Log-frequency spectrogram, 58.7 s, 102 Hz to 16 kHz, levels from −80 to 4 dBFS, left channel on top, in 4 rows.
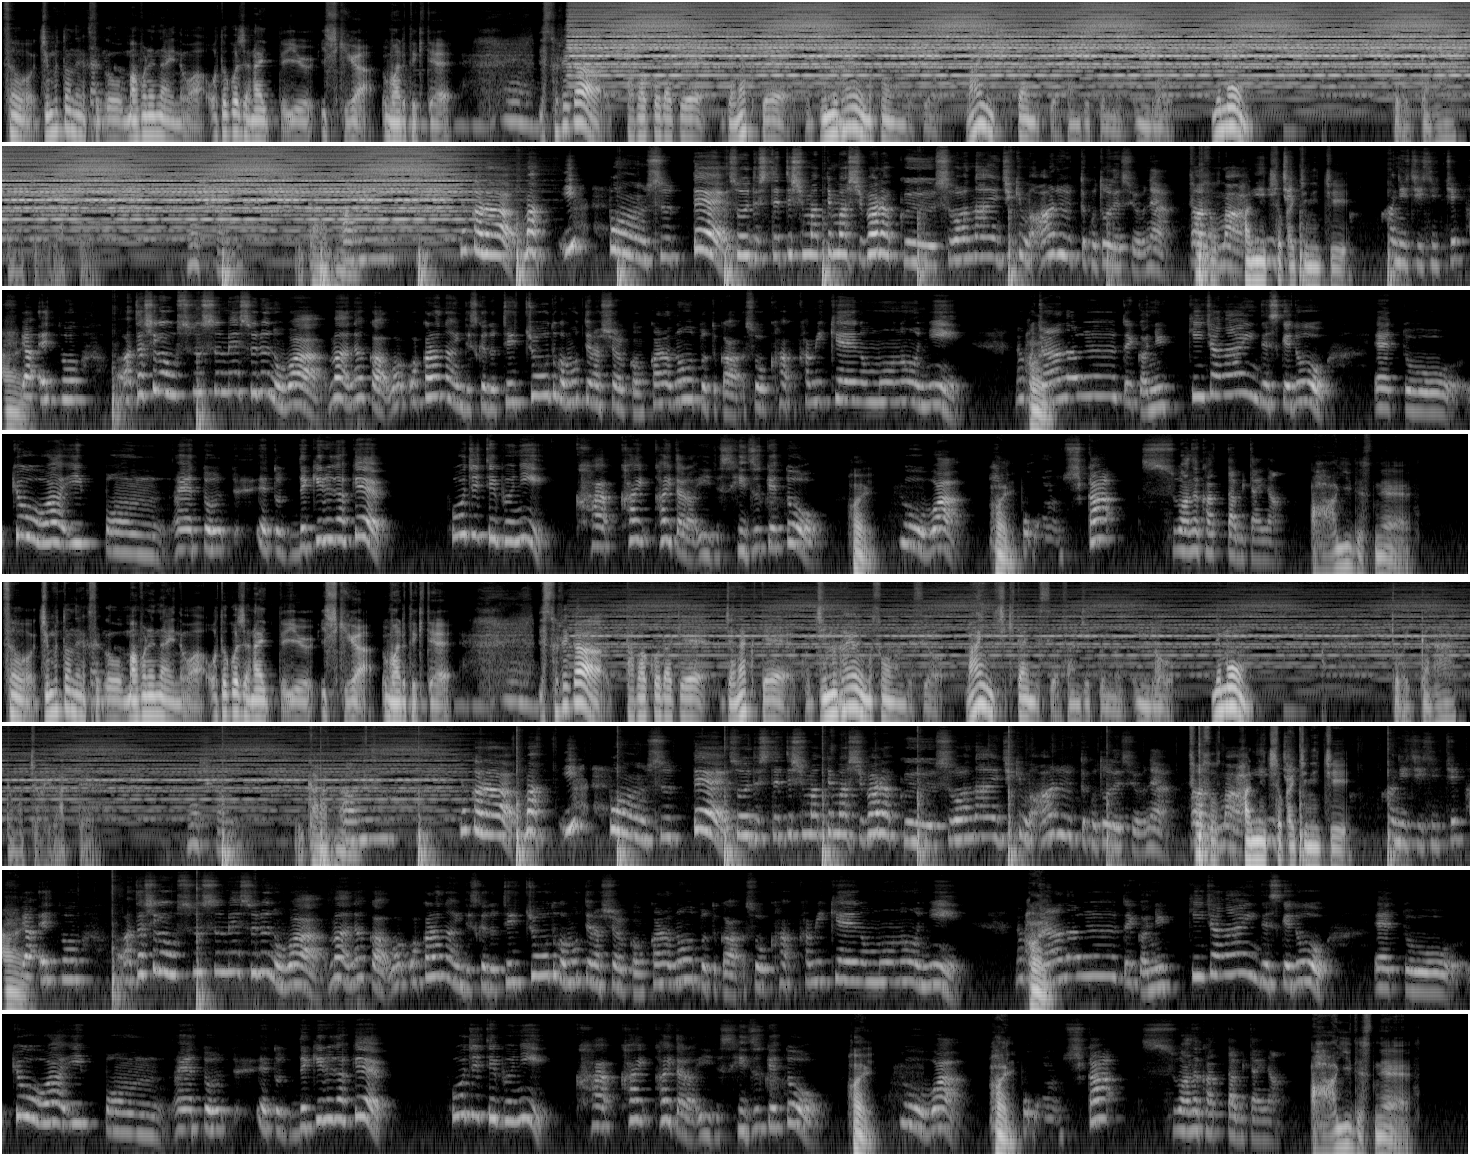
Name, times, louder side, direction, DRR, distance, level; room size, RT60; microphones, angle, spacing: voice 1, 0.0-11.7 12.1-12.5 13.3-13.6 13.9-15.7 17.6-18.2 26.6-28.2 29.3-29.6 39.6-39.9 52.5-52.8 53.9-54.2 57.1-58.2, right 3 dB, 25° right, 0.4 m, -25 dB
voice 2, 0.9-1.3 3.9-4.2 4.5-5.5 8.3-8.5 12.2-12.5 16.5-17.1 18.1-18.8 19.2-20.5 20.7-27.6 28.5-38.9 39.5-42.7 43.1-47.8 48.5-49.5 49.8-52.2 53.0-53.6 53.9-54.0 54.5-55.1 55.4-56.8, left 2 dB, 25° left, 1.6 m, -29 dB
sound 1, 5.6-19.7, left 13 dB, 90° left, 0.4 m, -21 dB
sound 2, 16.2-33.0, equal, 50° right, 1.7 m, -34 dB
9.7 x 5.6 x 5.3 m
head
